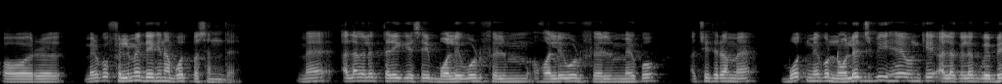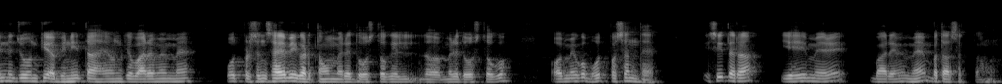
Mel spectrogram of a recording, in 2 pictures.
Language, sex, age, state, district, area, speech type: Hindi, male, 18-30, Rajasthan, Jaipur, urban, spontaneous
